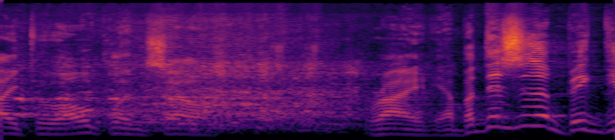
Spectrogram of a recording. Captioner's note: laughter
